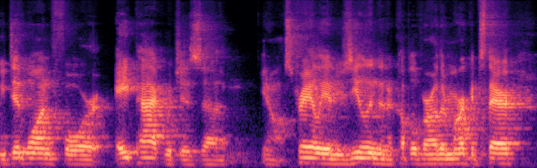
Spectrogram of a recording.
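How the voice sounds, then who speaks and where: A man with a Miami accent speaks at a medium pitch. He keeps a fairly quick pace. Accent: Miami American English. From US, Miami (born in Venezuela). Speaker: podcast host, real estate executive. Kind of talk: webinar show hosting.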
